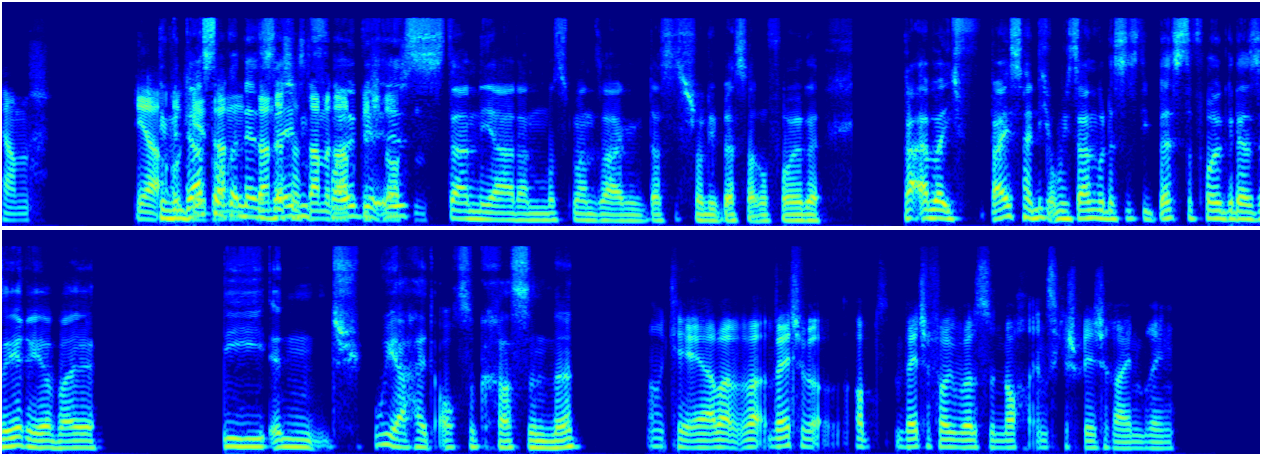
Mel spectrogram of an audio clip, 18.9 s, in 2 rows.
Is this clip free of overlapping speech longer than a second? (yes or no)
no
